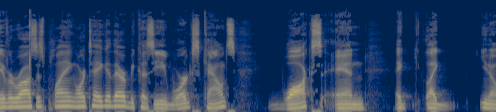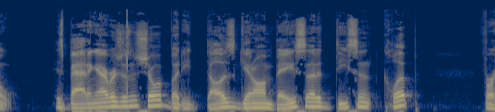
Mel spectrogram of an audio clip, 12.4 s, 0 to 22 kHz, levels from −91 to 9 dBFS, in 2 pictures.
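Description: WAV header bytes were left in place where separate pieces of this speech clip were joined, so each piece's header is played as audio: a file header played as audio. Those few dozen bytes of non-audio data come out as a sharp, loud click at 0.38 s, just before "is playing", and again at 7.79 s, between "know his batting average" and "show it but he". Each snap marks a piece boundary and ignores the speech level around it.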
